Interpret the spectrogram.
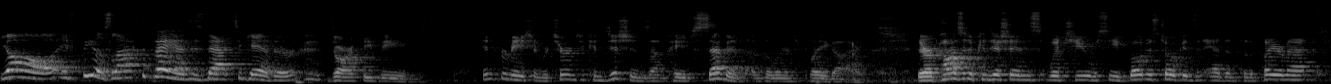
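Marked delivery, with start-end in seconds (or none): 0.0-3.0 easy put-on southern drawl, high and slow. Game narrator voicing Dorothy as the group sets off through town, southern accent. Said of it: "we gotta do a southern accent for her".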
